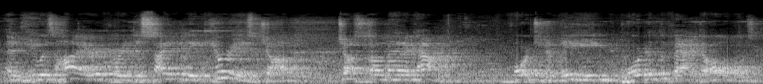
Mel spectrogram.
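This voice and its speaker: An actor playing a genteel older gentleman storyteller, chatty and formal, in old-time radio style. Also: high-pitched, normal speed. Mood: teasing. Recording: echoey hall, far off, crowd noise.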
